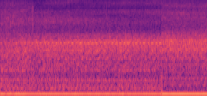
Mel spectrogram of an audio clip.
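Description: A steady, low machine drone, like a motor or engine running at a constant idle, with a faint high whine above it. There is a small break in it about one and a half seconds in, where the picture cuts.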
